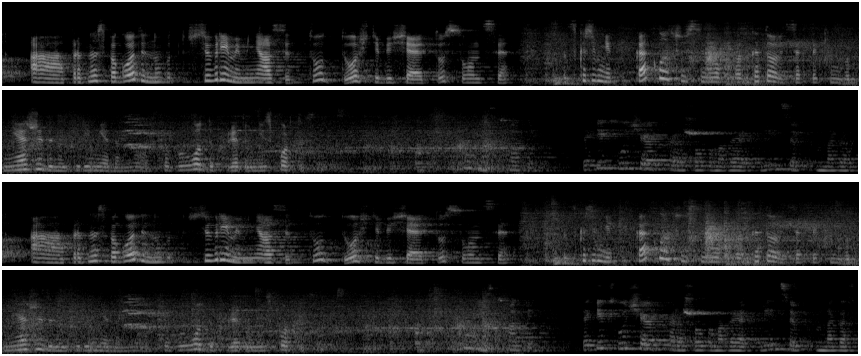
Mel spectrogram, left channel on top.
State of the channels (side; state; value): both; normal; correlation 0.41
